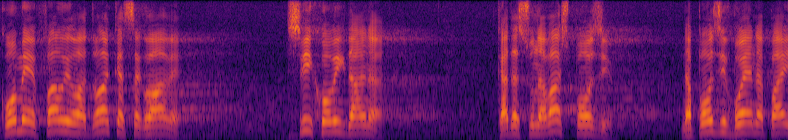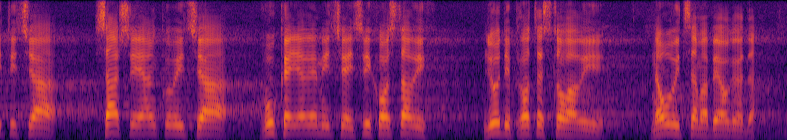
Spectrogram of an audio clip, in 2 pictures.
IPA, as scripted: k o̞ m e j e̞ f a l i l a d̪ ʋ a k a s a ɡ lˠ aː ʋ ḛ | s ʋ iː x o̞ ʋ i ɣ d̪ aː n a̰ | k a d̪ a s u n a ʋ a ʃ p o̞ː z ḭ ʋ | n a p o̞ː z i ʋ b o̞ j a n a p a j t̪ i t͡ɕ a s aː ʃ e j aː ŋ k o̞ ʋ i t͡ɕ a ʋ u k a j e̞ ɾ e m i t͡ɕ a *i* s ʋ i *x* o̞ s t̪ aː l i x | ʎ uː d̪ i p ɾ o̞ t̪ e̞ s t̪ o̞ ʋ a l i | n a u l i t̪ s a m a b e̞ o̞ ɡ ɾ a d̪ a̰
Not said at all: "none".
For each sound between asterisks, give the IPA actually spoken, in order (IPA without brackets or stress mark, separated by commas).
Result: i, x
